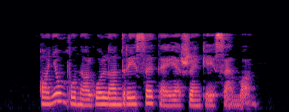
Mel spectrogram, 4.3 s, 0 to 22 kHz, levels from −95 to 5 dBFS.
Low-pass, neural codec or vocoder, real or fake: 7.2 kHz; none; real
